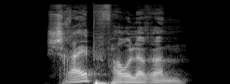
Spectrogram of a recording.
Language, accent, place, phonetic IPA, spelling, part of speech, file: German, Germany, Berlin, [ˈʃʁaɪ̯pˌfaʊ̯ləʁəm], schreibfaulerem, adjective, De-schreibfaulerem.ogg
- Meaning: strong dative masculine/neuter singular comparative degree of schreibfaul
